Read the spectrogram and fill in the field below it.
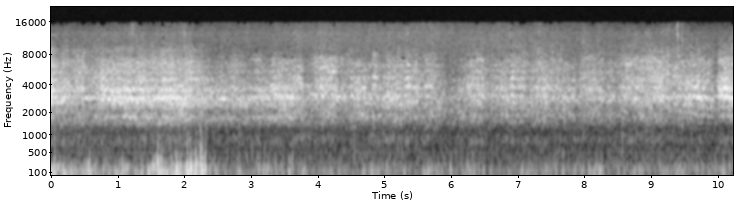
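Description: A flock of birds chirps and calls overhead.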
